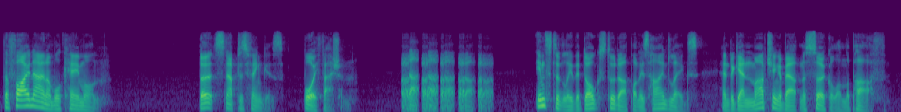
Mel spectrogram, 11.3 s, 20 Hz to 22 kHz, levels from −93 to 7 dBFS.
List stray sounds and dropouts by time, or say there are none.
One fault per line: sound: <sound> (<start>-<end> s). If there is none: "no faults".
sound: laugh (5.0-6.2 s)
